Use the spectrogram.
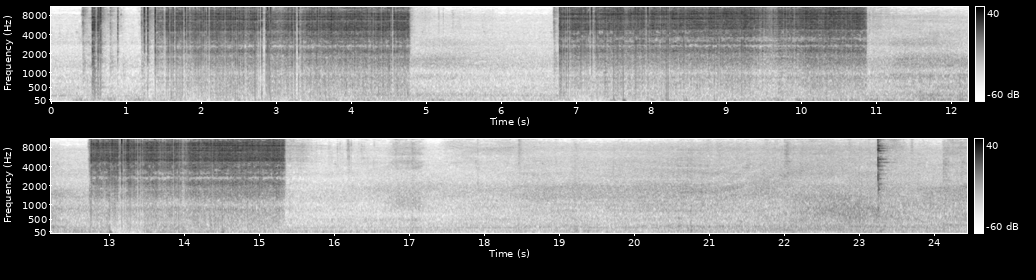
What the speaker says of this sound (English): A little bit of weld right here.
